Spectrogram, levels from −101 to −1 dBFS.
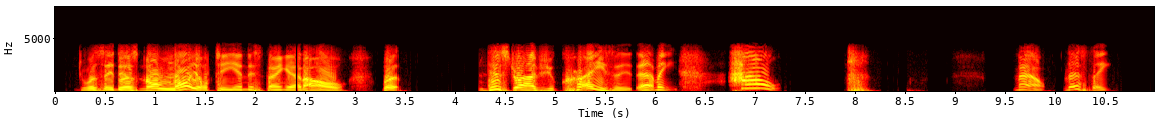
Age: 50-69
